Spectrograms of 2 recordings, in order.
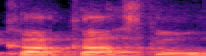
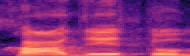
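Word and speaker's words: Kosciusko: every class what's what's the city how you pronounce the city that she uh she came from who uh o Winfrey yeah kostco or something like that oh kesco Mississippi kesco Mississippi is where OA rerey is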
